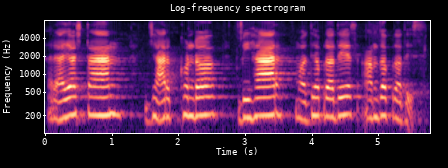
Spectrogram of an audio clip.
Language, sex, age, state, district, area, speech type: Odia, female, 45-60, Odisha, Balangir, urban, spontaneous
